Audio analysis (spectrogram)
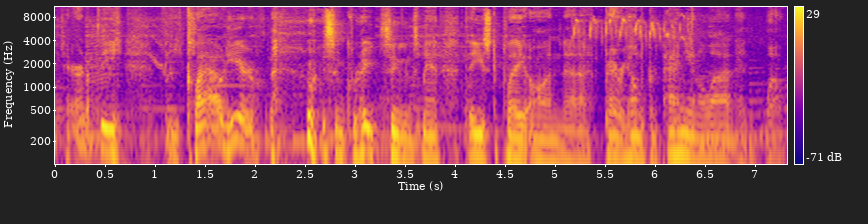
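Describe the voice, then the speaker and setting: A man hosting a show, giving a casual, offhand introduction in a loose, halting way. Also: medium pitch, darkish tone. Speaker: show host.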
